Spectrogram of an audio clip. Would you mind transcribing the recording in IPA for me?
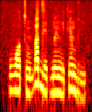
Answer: vɔ˧tũ˨ ɓa˦deː˨ ɡ͡bɛ̃˧ŋe˨t͡ʃɛ̃˦bi˨

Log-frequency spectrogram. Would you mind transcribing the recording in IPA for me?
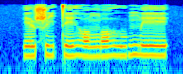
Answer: e˨˥ʂi˨˥ te˨˥ɦɔ˨ŋɔ˨˥ ɦu˨˥ŋ͡me˦

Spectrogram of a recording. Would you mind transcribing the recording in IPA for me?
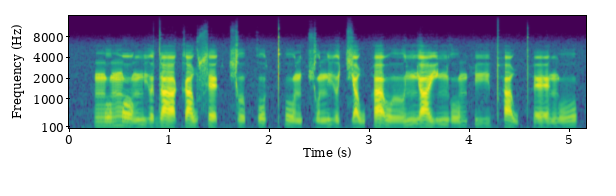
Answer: mo˧˥ mɔː˧˩ŋi˧ə̯daː˩˧ka˩˧w sɛː˧˩k̚t͡ɕɤː˧p̚ ko˧t̚pʰoː˩n t͡ɕo˩˧ni˩ə̯ t͡ɕa˩˧wha˥˨ʋɤː˩˧ ɲaː˧jɲoː˩˧mhiː˧˥ pʰa˧˩wpʰɛː˩ŋo˧˥

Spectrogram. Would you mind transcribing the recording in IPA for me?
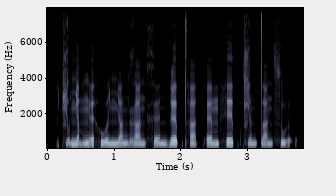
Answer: t͡ɕɔ̰˧˨ɲa̰˧˨mŋɛ̰˧˥hṳ˨˩ə̯ ɲa̤˨˩ŋ ɣa˧˩n xɛ̤˨˩nɗɛ˦˥p̚t̪ʰa˨˩t̚ ʔɛ˨˦mhe˦˥p̚ t͡ɕə̤˨˩nt̪a˧˩n sṵ˧˨ə̯ʔ

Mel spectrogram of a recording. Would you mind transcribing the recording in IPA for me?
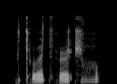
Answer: tʼʊ˩˥ə̯t͡sʼə˞˩˥ t͡ʃɔ̤˥

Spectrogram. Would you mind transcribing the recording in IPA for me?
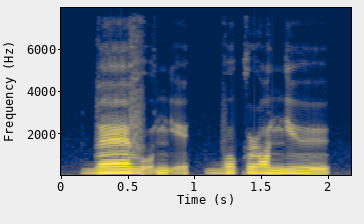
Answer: bɛːvo̰nʲḛ | bokɹɔ nʲʉː

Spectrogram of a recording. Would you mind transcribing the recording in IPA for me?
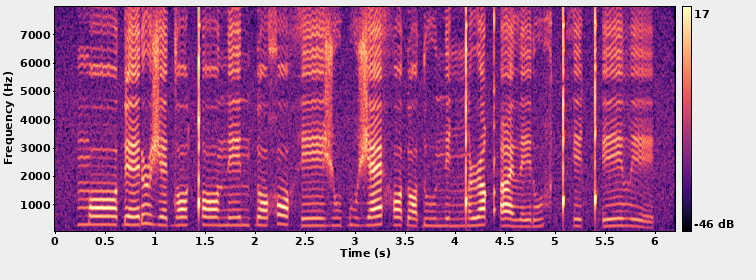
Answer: mɔː ɗɛɾə˞ʒɛ dɔǃɔːneːn ɗɔxɔ heːʒuɓu ʒæhɔɗɔ ɗune ŋ͡ǃə˞qʼæðe ɾuxǃʰe ǃʼeːβeː

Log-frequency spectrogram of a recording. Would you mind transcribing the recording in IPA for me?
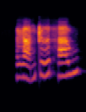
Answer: ɣa˨˩˦ŋʈəː˧˥ ha˧˥w

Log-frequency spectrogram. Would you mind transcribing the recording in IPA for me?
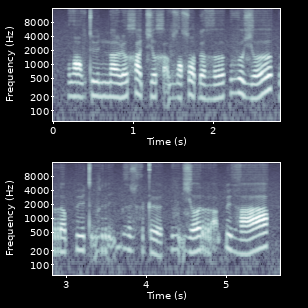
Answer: ðˤaːvtyːnːaːɭə xat͡ɕə xa̰vzəsˤʏ ɗɜɦə | vɵ ʑəː | rɜpːyːtḭvrḭ bʱʏzhʏʈʏ | vḭʑəː ra̰ k͡pyɦaː

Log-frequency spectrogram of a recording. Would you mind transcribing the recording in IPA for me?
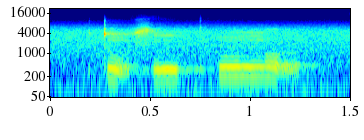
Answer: tũ˦˨sʰĩ˦ pʰũ˦ŋo̰˦˨ʊ̯

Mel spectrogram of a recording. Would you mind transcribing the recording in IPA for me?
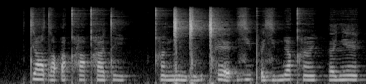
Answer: tiwdˤɜʔɛ qʰɜqʰəi̯ti | qʰɛ̃ŋ͡ǀĩɡ͡ǀɛ̃mǀʰɛ | zʲɨpʼəzʲə miqʰĩ | ɜlʲɛ̃

